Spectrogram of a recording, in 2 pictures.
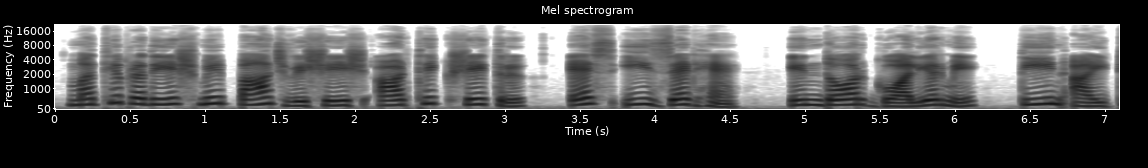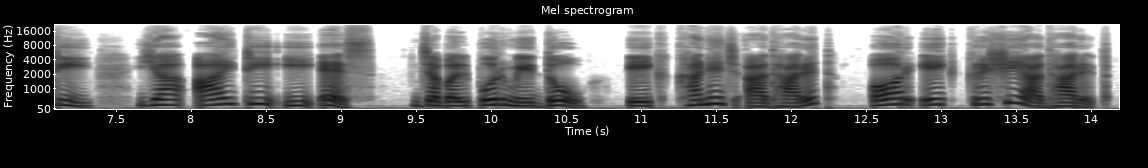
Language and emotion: Hindi, neutral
